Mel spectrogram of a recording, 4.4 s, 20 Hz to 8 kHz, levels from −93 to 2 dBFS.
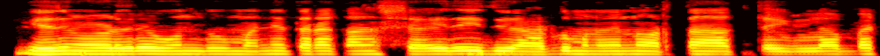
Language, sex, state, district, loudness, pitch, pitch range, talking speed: Kannada, male, Karnataka, Bellary, -19 LUFS, 155 Hz, 150-160 Hz, 205 wpm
